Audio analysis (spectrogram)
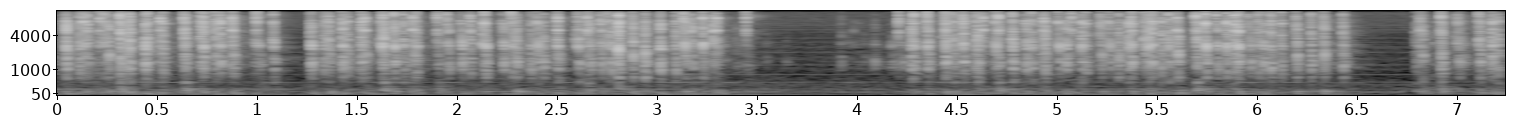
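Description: Fingertips type on a full-size plastic backlit RGB computer keyboard resting on a desk mat, producing rapid, bright, short clacks with little low end. The typing comes in bursts with brief pauses near 1.2 seconds and around 3.5 to 4 seconds, and one hand leaves the keys near the end, leaving a sparser stream of clicks.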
